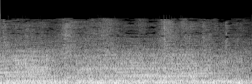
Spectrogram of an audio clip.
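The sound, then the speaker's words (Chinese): A motorcycle engine roars loudly and steadily, a rough, continuous motor drone with no voices, holding at full volume throughout. “只要是一听到突突突的摩托车声，大家就知道一定是大灰狼来了。”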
